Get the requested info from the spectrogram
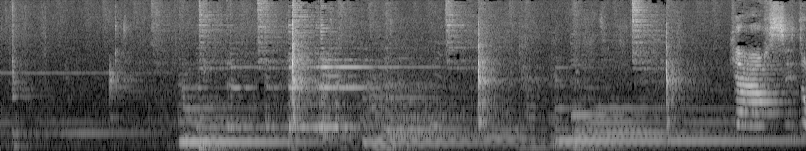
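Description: Slow, sparse live music: single notes picked on electric guitar, each ringing on for a second or more, a new note about every second. A woman's voice starts to sing near the end.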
